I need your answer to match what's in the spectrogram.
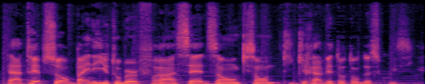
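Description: A middle-aged man with a Quebec French accent giving casual live commentary on a video as a streamer, jokey and animated, stumbling over his words. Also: mid-range voice, fairly quick, faint music behind.

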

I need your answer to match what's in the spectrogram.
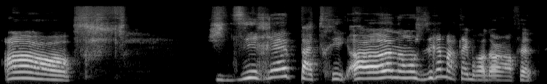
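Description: A woman's voice: high voice, animated, slow, bright, forceful tone. A woman with a Québécois accent, a dubbing actress chatting casually as a guest and laughing often. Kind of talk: casual interview chat.

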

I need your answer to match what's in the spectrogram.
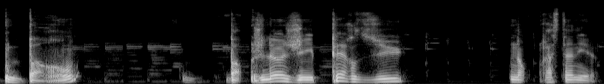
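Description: A man's voice: fairly low pitch, lively intonation, drawn-out words, darkish tone, slightly rough, faint music behind. A man with a Québécois French accent hosting a casual online quiz show, playful and chatty. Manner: playful, chatty, laughs often. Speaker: quiz host.

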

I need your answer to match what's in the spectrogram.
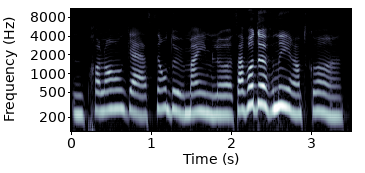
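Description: A woman's voice: a little high, steady tone, moderate pace, smooth. A woman with a Quebec French accent, a mother of a toddler, explaining things thoughtfully with many hesitations. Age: adult with a young child. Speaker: panel guest. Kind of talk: casual panel discussion.

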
